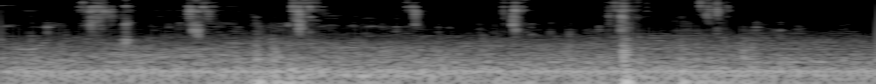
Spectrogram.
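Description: A person chewing a mouthful of food, with many small wet mouth clicks, over a steady low hum. Two soft low thumps come about a second in and near the end.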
